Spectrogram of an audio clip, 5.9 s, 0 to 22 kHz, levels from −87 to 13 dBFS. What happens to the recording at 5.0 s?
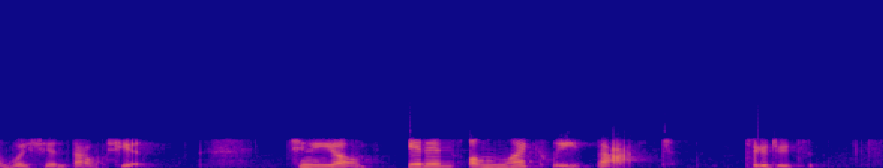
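At 5.00 s the speech drops out for about 40 ms, until 5.06 s. This is lost iLBC frames. The decoder fills the gap by repeating the last pitch cycle mixed with noise, so it sounds like a brief held, slightly buzzy vowel. Because each frame decodes independently, the voice snaps back almost immediately. The gap length fits two lost 20 ms frames.

Underneath, the whole passage carries the iLBC codec. The band is squeezed to roughly 300 Hz to 3.7 kHz, so the speech sounds thin and telephone-like. The coding damage is plainly audible as a rough, slightly synthetic edge, which fits iLBC at 15.2 kbps.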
